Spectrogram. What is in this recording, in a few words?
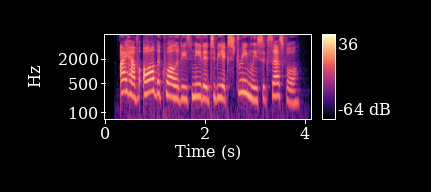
Female Qualities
